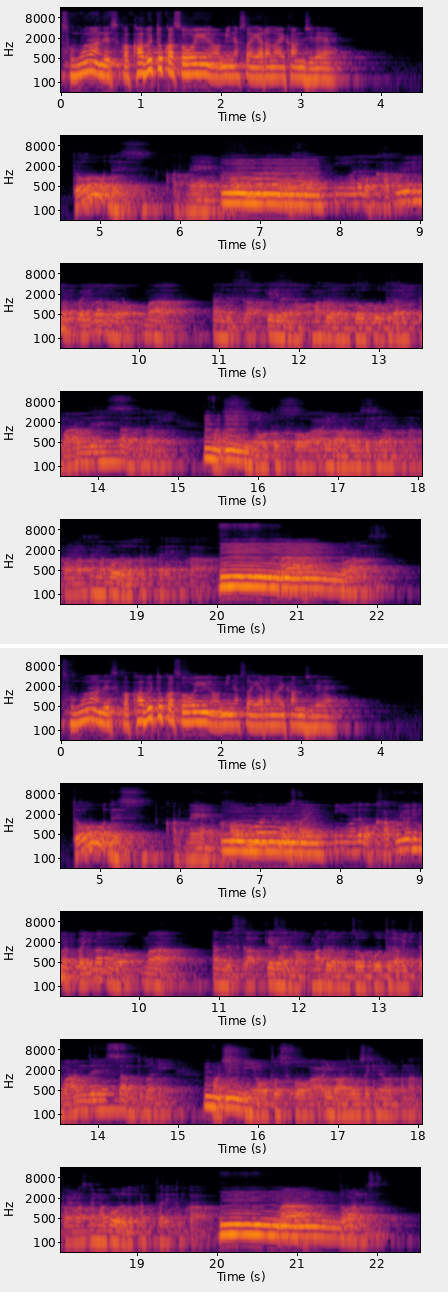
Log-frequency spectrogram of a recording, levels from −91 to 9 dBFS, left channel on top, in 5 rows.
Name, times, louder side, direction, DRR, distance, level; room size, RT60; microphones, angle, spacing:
voice 1, 0.0-3.5 6.5-7.8 15.3-15.9 20.0-21.7, left 1 dB, 50° left, 13 dB, 1.1 m, -22 dB
voice 2, 4.7-10.4 10.9-14.9 15.4-19.9 20.7-21.2 21.4-22.0, right 1 dB, 60° right, -1 dB, 3.7 m, -30 dB
27.0 x 15.5 x 9.3 m, 1.0 s
head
